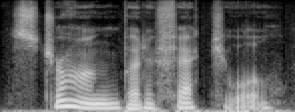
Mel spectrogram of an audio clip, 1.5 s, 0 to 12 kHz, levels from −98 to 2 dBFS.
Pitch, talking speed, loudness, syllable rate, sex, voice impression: 140 Hz, 120 wpm, -16 LUFS, 3.7 syllables/s, female, feminine, middle-aged, slightly relaxed, slightly weak, clear, raspy, nasal, calm, reassuring, elegant, slightly sharp, modest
